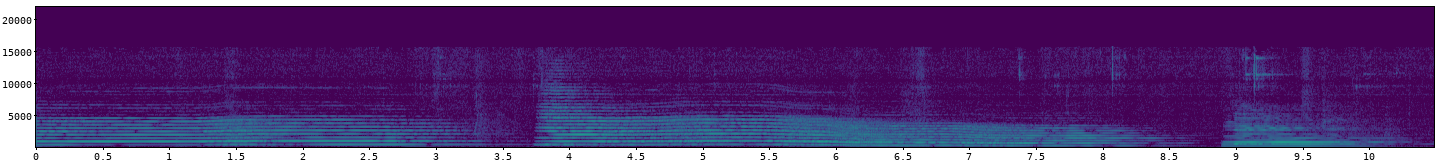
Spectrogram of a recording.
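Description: Sustained, reedy synthesizer tones played from an iPad touchscreen. A held note breaks off, a second note slides smoothly down in pitch partway through, and a short, lower note sounds briefly near the end.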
